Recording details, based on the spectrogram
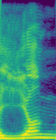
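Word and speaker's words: Jung: on a young lad out in Texas a young man by the name of Young Money AKA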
